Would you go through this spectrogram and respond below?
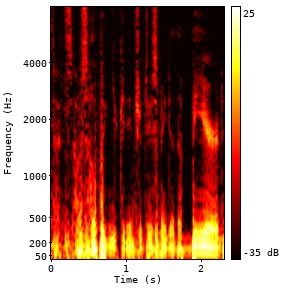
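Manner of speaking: whispering. Retelling what a woman whispered in the speaker's ear: imitating a whisper. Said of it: "whispers in my ear".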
